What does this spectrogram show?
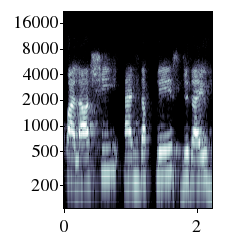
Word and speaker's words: Palashi: Plassey is एन anglicized pronunciation of Palashi, and the place derived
